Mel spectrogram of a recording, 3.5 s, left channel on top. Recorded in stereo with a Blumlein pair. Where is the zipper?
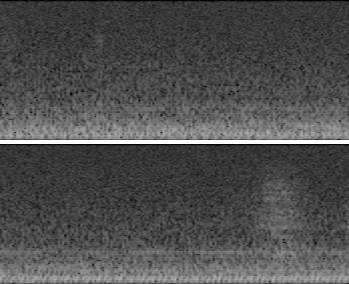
No zipper in this recording.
